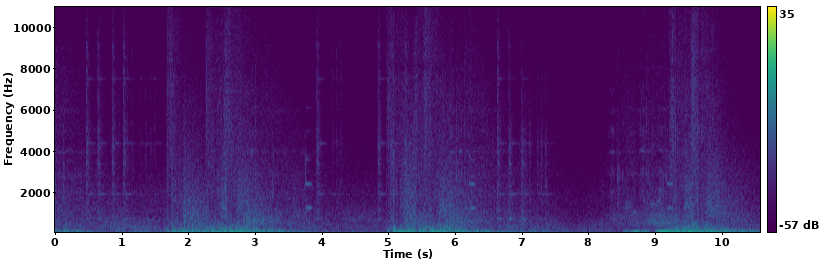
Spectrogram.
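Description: Tank cannons fire in a video game: three heavy, booming shots a few seconds apart, each with a rumbling decay, plus faint mechanical clatter in between.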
